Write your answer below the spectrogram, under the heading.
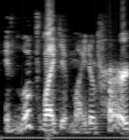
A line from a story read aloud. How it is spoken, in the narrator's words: she said with a laugh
